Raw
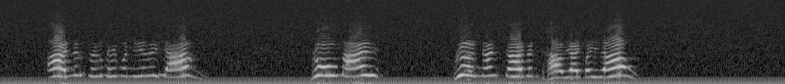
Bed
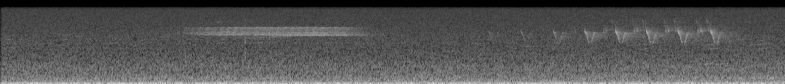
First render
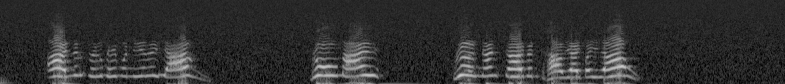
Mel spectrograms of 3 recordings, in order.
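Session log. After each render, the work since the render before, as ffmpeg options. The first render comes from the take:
-af "bandreject=f=60:t=h:w=6,bandreject=f=120:t=h:w=6,bandreject=f=180:t=h:w=6,bandreject=f=240:t=h:w=6,bandreject=f=300:t=h:w=6"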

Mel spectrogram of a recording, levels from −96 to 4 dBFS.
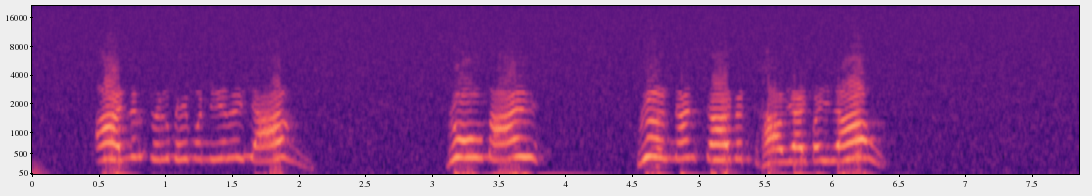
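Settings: -af "afftdn=nr=6:nf=-41"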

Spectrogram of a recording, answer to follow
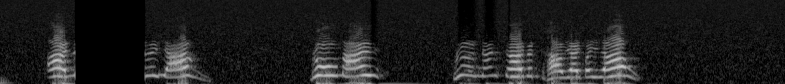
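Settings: -filter_complex "[0:a]asplit=3[a][b][c];[a]afade=t=out:st=3.7:d=0.02[d];[b]acompressor=threshold=-27dB:ratio=6:attack=3.2:release=140:knee=1:detection=peak,afade=t=in:st=3.7:d=0.02,afade=t=out:st=5.09:d=0.02[e];[c]afade=t=in:st=5.09:d=0.02[f];[d][e][f]amix=inputs=3:normalize=0,asplit=3[g][h][i];[g]atrim=end=0.75,asetpts=PTS-STARTPTS,afade=t=out:st=0.746:d=0.004:c=hsin[j];[h]atrim=start=0.75:end=1.45,asetpts=PTS-STARTPTS,volume=0[k];[i]atrim=start=1.45,asetpts=PTS-STARTPTS,afade=t=in:d=0.004:c=hsin[l];[j][k][l]concat=n=3:v=0:a=1"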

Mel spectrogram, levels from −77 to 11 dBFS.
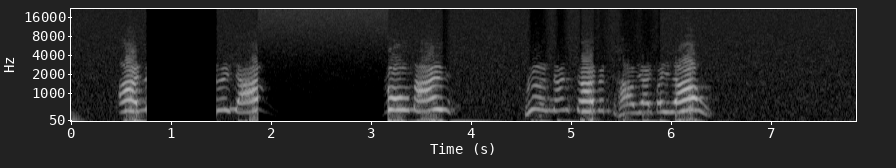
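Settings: -filter_complex "[0:a]asettb=1/sr,asplit=3[a][b][c];[a]atrim=end=1.864[d];[b]atrim=start=1.86:end=3.17,asetpts=PTS-STARTPTS,afade=t=in:d=0.004:c=qsin,afade=t=out:st=1.306:d=0.004:c=qsin,aderivative[e];[c]atrim=start=3.166[f];[d][e]acrossfade=d=0.004:c1=hsin:c2=qsin[g];[g][f]acrossfade=d=0.004:c1=qsin:c2=hsin,asettb=1/sr,asplit=3[h][i][j];[h]atrim=end=5.224[k];[i]atrim=start=5.22:end=5.89,asetpts=PTS-STARTPTS,afade=t=in:d=0.004:c=qsin,afade=t=out:st=0.666:d=0.004:c=qsin,acompressor=threshold=-37dB:ratio=1.5:attack=3.2:release=140:knee=1:detection=peak[l];[j]atrim=start=5.886[m];[k][l]acrossfade=d=0.004:c1=hsin:c2=qsin[n];[n][m]acrossfade=d=0.004:c1=qsin:c2=hsin"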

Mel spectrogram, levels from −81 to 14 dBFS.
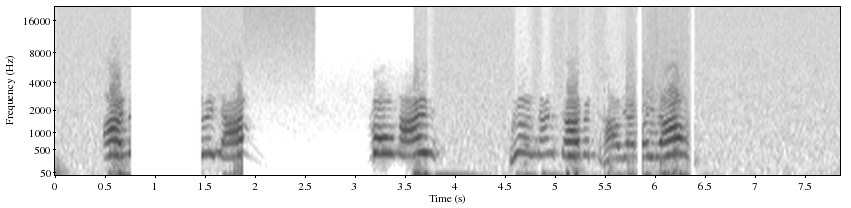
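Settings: -filter_complex "[0:a]asplit=3[a][b][c];[a]afade=t=out:st=2.58:d=0.02[d];[b]highpass=380,lowpass=2.7k,afade=t=in:st=2.58:d=0.02,afade=t=out:st=3.56:d=0.02[e];[c]afade=t=in:st=3.56:d=0.02[f];[d][e][f]amix=inputs=3:normalize=0,asplit=3[g][h][i];[g]afade=t=out:st=5.68:d=0.02[j];[h]aeval=exprs='val(0)*gte(abs(val(0)),0.0299)':c=same,afade=t=in:st=5.68:d=0.02,afade=t=out:st=6.37:d=0.02[k];[i]afade=t=in:st=6.37:d=0.02[l];[j][k][l]amix=inputs=3:normalize=0"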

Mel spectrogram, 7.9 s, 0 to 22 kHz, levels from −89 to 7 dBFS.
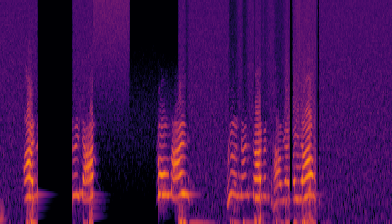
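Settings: -af "bandreject=f=104.8:t=h:w=4,bandreject=f=209.6:t=h:w=4,bandreject=f=314.4:t=h:w=4,bandreject=f=419.2:t=h:w=4"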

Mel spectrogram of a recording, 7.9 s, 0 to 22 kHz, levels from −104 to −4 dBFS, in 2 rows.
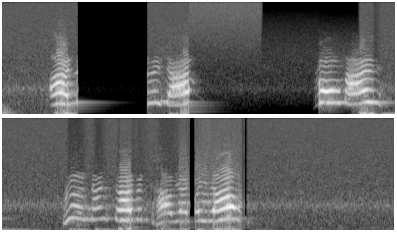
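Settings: -af "equalizer=f=900:t=o:w=0.46:g=10.5"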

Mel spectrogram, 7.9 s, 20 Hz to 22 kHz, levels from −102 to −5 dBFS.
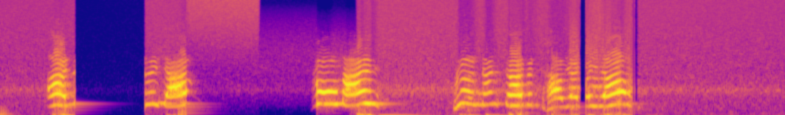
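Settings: -af "dynaudnorm=f=410:g=9:m=11.5dB,alimiter=level_in=8dB:limit=-1dB:release=50:level=0:latency=1"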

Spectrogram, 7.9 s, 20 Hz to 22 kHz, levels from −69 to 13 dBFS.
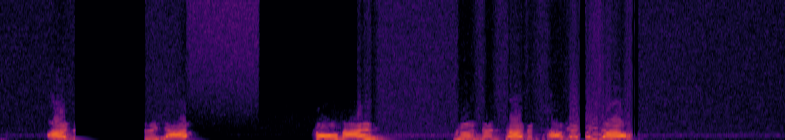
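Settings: -af "volume=-10dB"

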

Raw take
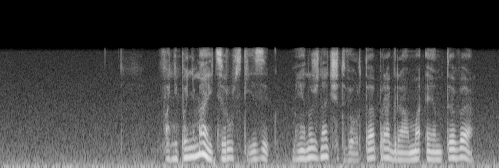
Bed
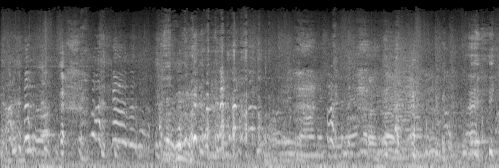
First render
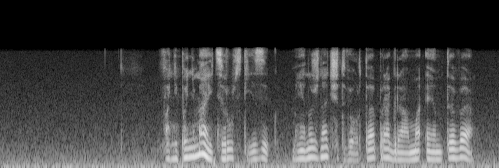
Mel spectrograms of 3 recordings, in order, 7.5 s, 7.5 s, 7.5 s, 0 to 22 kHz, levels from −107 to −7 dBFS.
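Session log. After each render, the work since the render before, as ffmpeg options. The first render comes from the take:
-af "afftdn=nr=6:nf=-47"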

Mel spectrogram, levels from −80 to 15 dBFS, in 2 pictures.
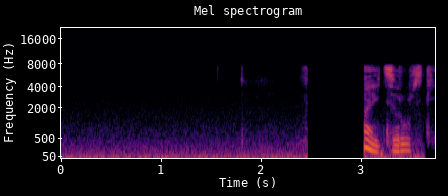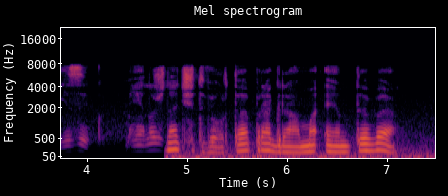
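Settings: -filter_complex "[0:a]asplit=3[a][b][c];[a]afade=t=out:st=3.63:d=0.02[d];[b]highpass=f=590:w=0.5412,highpass=f=590:w=1.3066,afade=t=in:st=3.63:d=0.02,afade=t=out:st=4.78:d=0.02[e];[c]afade=t=in:st=4.78:d=0.02[f];[d][e][f]amix=inputs=3:normalize=0,asettb=1/sr,asplit=3[g][h][i];[g]atrim=end=6.504[j];[h]atrim=start=6.5:end=6.92,asetpts=PTS-STARTPTS,afade=t=in:d=0.004:c=qsin,afade=t=out:st=0.416:d=0.004:c=qsin,aemphasis=mode=reproduction:type=50fm[k];[i]atrim=start=6.916[l];[j][k]acrossfade=d=0.004:c1=hsin:c2=qsin[m];[m][l]acrossfade=d=0.004:c1=qsin:c2=hsin,asplit=3[n][o][p];[n]atrim=end=2.47,asetpts=PTS-STARTPTS,afade=t=out:st=2.466:d=0.004:c=hsin[q];[o]atrim=start=2.47:end=3.04,asetpts=PTS-STARTPTS,volume=0[r];[p]atrim=start=3.04,asetpts=PTS-STARTPTS,afade=t=in:d=0.004:c=hsin[s];[q][r][s]concat=n=3:v=0:a=1"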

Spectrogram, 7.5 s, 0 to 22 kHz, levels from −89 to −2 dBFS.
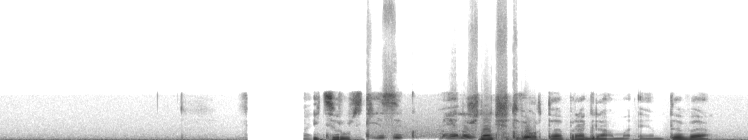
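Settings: -filter_complex "[0:a]asettb=1/sr,asplit=3[a][b][c];[a]atrim=end=3.664[d];[b]atrim=start=3.66:end=5.36,asetpts=PTS-STARTPTS,afade=t=in:d=0.004:c=qsin,afade=t=out:st=1.696:d=0.004:c=qsin,asplit=2[e][f];[f]highpass=f=720:p=1,volume=25dB,asoftclip=type=tanh:threshold=-12.5dB[g];[e][g]amix=inputs=2:normalize=0,lowpass=f=1.5k:p=1,volume=-6dB[h];[c]atrim=start=5.356[i];[d][h]acrossfade=d=0.004:c1=hsin:c2=qsin[j];[j][i]acrossfade=d=0.004:c1=qsin:c2=hsin,asettb=1/sr,asplit=3[k][l][m];[k]atrim=end=6.064[n];[l]atrim=start=6.06:end=6.68,asetpts=PTS-STARTPTS,afade=t=in:d=0.004:c=qsin,afade=t=out:st=0.616:d=0.004:c=qsin,acompressor=threshold=-34dB:ratio=16:attack=3.2:release=140:knee=1:detection=peak[o];[m]atrim=start=6.676[p];[n][o]acrossfade=d=0.004:c1=hsin:c2=qsin[q];[q][p]acrossfade=d=0.004:c1=qsin:c2=hsin,asplit=2[r][s];[r]atrim=end=3.14,asetpts=PTS-STARTPTS,afade=t=out:st=1.92:d=1.22[t];[s]atrim=start=3.14,asetpts=PTS-STARTPTS,afade=t=in:d=0.004:c=hsin[u];[t][u]concat=n=2:v=0:a=1"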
